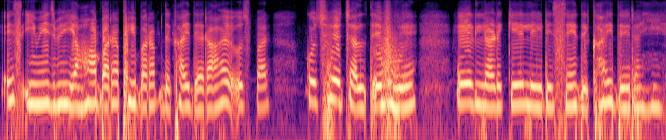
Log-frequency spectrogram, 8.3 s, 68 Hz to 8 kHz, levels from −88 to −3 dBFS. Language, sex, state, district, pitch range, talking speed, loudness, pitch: Hindi, female, Uttar Pradesh, Deoria, 210-240 Hz, 165 wpm, -11 LUFS, 225 Hz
